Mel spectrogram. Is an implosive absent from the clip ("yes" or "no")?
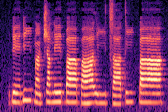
no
